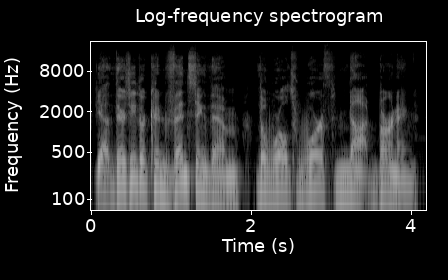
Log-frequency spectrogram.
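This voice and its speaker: A man co-hosting a podcast, talking emphatically in casual chat and jumping up in pitch to stress his points. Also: measured pace, no room sound, clean studio sound. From Armenian heritage. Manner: emphatic, animated, jumps up in pitch when making a point. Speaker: podcast co-host.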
